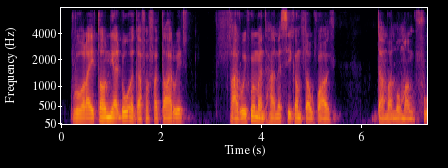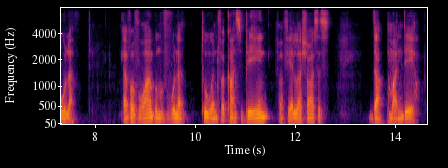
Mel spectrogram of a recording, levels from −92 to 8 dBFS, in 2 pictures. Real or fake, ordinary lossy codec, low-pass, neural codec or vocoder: fake; none; 7.2 kHz; codec, 24 kHz, 0.9 kbps, WavTokenizer, small release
